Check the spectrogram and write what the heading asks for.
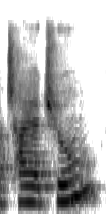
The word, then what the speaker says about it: Chaya Chung: of mekong nyc and chaya please correct me if i pronounced your name incorrectly but we're looking forward to hearing more about you good evening everyone no you did perfectly so thank you for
